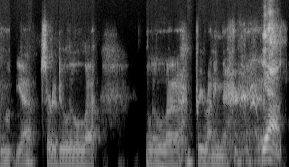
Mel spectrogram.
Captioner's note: chuckles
